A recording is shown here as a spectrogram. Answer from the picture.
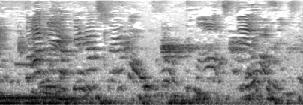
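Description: Young children's voices, calling out and chattering as they play, with a low steady hum underneath that fades about a second in.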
